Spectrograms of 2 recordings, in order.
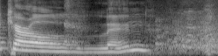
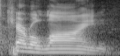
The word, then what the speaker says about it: Caroline: Hi, Carolyn. It's Caroline. It's Caroline.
